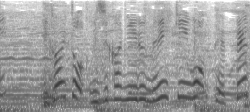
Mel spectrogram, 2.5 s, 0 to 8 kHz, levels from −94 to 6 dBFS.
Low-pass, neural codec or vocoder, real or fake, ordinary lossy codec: none; none; real; none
